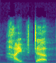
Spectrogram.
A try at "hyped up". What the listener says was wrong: Great. Great. Good job.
